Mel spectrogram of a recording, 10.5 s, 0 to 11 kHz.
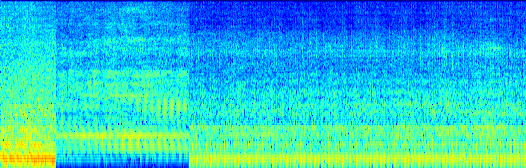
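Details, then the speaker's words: CT200U go-kart/minibike single-cylinder engine with custom-welded exhaust pipe and stage 1 cold air intake: even, steady idle putter with regular firing, no knocks or rattles, fairly quiet; running smoothly, normal idle. "Okay. That sounded pretty good actually. Start up again. Damn, that's pretty good. It's actually pretty quiet, to be honest."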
